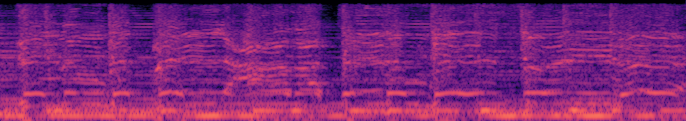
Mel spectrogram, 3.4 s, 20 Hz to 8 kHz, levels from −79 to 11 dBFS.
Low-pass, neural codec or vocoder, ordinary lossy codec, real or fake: 7.2 kHz; none; none; real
